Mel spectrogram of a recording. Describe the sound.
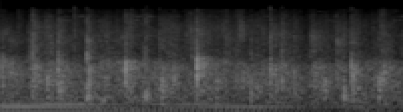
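An audience claps hands in praise to God at a church service: dense, fairly soft clapping that runs without pause for the whole stretch, over a steady low hum.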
